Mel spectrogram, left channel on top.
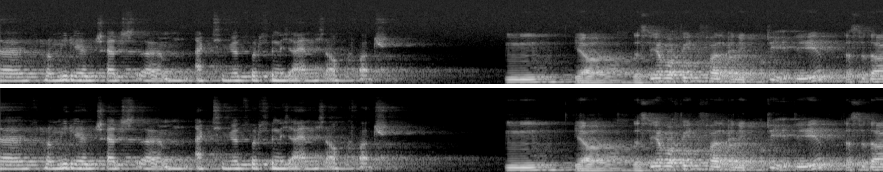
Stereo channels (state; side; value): noise; left; hiss, 25 dB below the sound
